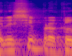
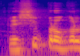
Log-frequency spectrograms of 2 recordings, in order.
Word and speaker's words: reciprocal: रेसिप्रोकल pronoun का जो होता है, कुछ स्टूडेंट्स जो है गलत उच्चारण करते हैं, तो वो रेसिप्रोकल की जगह रेसिप्रोकल पढ़ते हैं। तो ये प्रोकल नहीं है बल्कि प्रकल है।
